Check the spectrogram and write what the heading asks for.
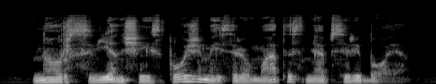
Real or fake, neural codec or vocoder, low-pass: real; none; 10.8 kHz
